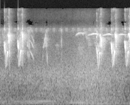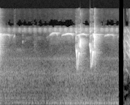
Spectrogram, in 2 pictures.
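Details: Bar-winged prinia singing steadily, used to make other prinias sing: quick doubled and tripled sharp chirps with drawn-out thin whistles, repeated in short groups over a soft low rumble.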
